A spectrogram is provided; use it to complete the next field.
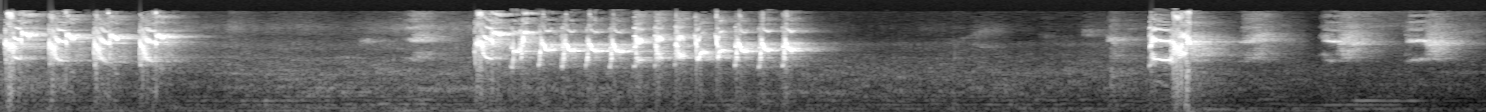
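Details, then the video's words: Lovebird ngekek, a long chattering song meant to train other lovebirds: a quick burst of chirps, then a rapid run of about fifteen clipped notes lasting over a second and a half, followed by scattered sharp calls. "pancingan lovebird TERBUKTI AMPUH NAIKAN MENTAL LOVEBIRD cepat Gacor NGEKEK panjang"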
